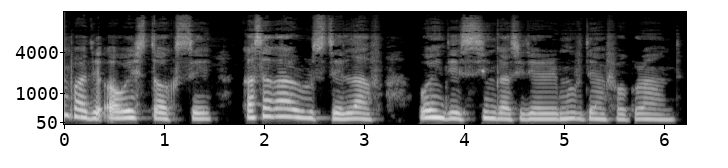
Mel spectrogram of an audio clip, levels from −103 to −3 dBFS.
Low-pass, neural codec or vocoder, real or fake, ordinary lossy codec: 14.4 kHz; none; real; MP3, 64 kbps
